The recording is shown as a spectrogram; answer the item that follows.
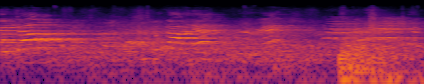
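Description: Spectators' voices and chatter echo in a large gym. About three and a half seconds in there is a dull thud as a gymnast's body comes down on the balance beam.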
